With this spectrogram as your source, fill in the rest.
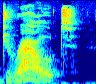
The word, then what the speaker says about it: drought: more commonly used slu in the words bow and drought we use an ow pronunciation and for cough and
